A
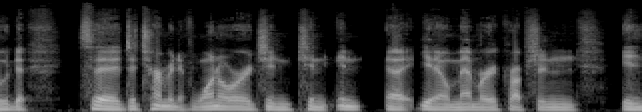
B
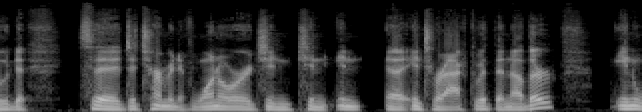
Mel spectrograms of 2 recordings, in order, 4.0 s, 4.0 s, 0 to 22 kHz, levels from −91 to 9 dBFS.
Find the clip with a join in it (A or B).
A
